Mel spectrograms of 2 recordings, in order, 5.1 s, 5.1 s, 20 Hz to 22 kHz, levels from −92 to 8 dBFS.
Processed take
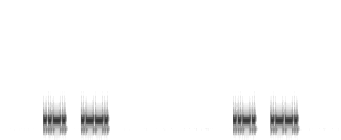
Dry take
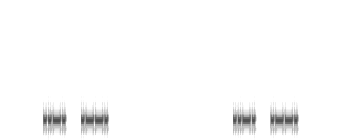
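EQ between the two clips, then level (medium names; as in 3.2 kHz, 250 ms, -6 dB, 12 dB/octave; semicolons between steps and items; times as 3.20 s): resonant high-pass 330 Hz, resonance Q 4; +7.0 dB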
